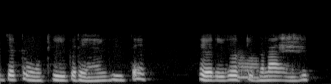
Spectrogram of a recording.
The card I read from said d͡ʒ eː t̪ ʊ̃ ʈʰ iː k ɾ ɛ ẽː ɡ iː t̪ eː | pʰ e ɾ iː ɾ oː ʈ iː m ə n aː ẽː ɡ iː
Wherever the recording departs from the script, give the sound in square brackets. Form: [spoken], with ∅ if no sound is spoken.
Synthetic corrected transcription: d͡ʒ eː t̪ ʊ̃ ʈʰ iː k ɾ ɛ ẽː ɡ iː t̪ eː | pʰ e ɾ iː ɾ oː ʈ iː [b] ə n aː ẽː ɡ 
